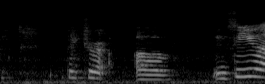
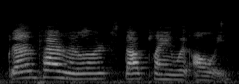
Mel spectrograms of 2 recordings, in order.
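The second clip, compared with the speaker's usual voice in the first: ordinary delivery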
